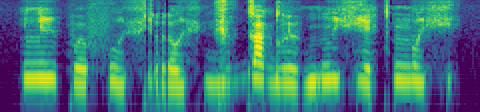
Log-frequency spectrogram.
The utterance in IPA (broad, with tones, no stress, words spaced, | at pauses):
li˥˧pɵ˨˥ fu˨˩˦çro˨˩˦ç ɟʉ˨˥ɡa˥˧ɡlʉ˨˩˦ɡŋɨ˥˧ç e˨˩˦t͡sŋʷɨ˥˧ç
